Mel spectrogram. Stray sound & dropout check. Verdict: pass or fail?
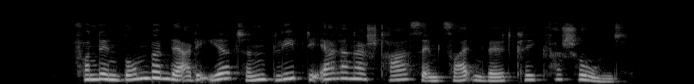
pass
